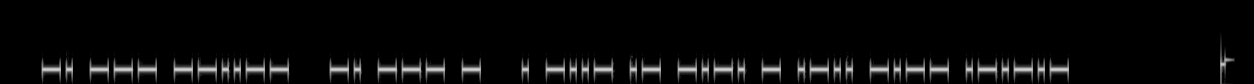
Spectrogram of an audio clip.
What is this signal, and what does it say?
Morse code, heard as a keyed tone, about 21 wpm, 700 Hz. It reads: NO, NOT EXACTLY.
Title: Sentences from Top 1000 Words - Review Part 6 - 20wpm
